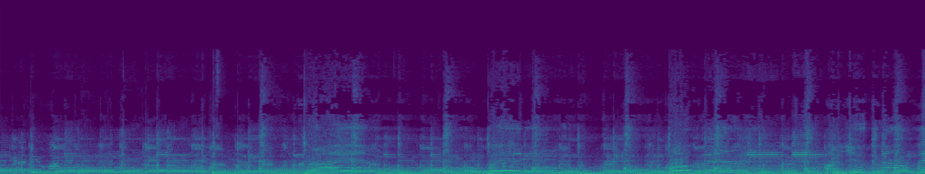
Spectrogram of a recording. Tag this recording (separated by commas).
Music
